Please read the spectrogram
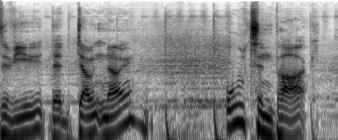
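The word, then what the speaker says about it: Oulton Park: you that don't know alton park as it's correctly pronounced looks like this it's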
